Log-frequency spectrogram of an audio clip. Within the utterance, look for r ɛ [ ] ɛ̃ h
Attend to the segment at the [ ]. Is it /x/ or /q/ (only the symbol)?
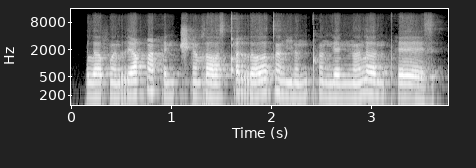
q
